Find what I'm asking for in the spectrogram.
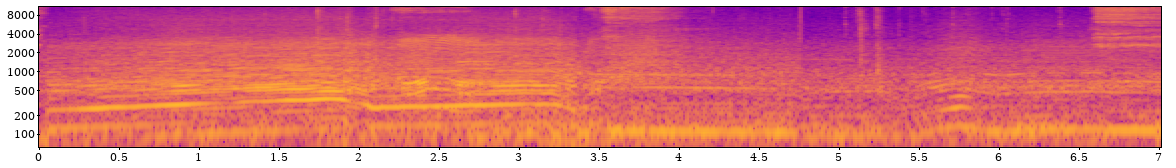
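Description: Ferrari 599 with its V12 engine accelerating hard up close, a loud rising engine note that shifts once around the midpoint and then keeps pulling, steady and strong throughout with no talking.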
